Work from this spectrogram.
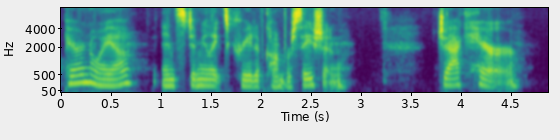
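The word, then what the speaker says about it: Jack Herer: and stimulates creative conversation Jack her pronounced like Terror it's Feelgood strain it's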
